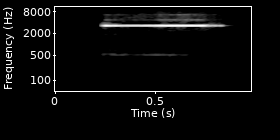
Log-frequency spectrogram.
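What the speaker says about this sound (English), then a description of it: "My baby's got my motherfucking smoke detector going." A smoke detector gives a single, piercing high beep of just over half a second, sharp and clear against near silence.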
